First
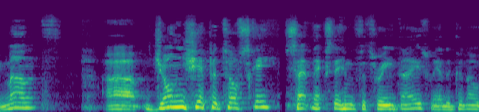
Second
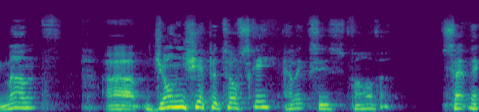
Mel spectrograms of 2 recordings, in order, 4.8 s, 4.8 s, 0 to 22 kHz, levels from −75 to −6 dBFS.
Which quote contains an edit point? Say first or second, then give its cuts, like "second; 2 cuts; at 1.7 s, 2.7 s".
first; 1 cut; at 2.8 s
